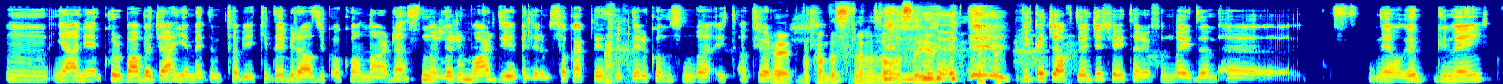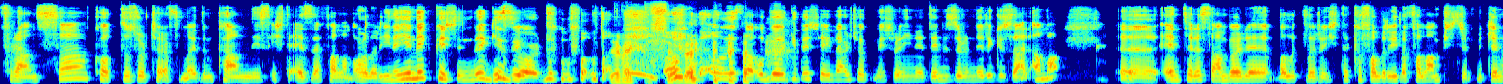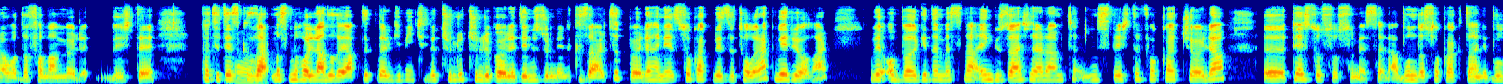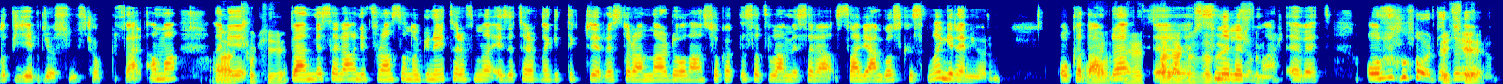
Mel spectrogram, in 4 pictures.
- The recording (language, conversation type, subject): Turkish, podcast, Sokak lezzetleri arasında en unutamadığın tat hangisiydi?
- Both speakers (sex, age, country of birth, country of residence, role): female, 40-44, Turkey, Germany, guest; male, 25-29, Turkey, Netherlands, host
- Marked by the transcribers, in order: other background noise; chuckle; chuckle; chuckle; chuckle; in Italian: "Focaccia'yla"; laughing while speaking: "orada duruyorum"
